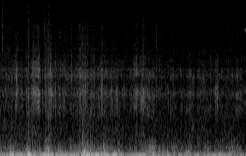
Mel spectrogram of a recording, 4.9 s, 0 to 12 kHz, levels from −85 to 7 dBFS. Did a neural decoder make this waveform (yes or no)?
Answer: no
